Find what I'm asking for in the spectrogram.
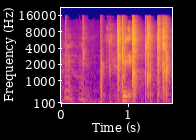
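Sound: small applause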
